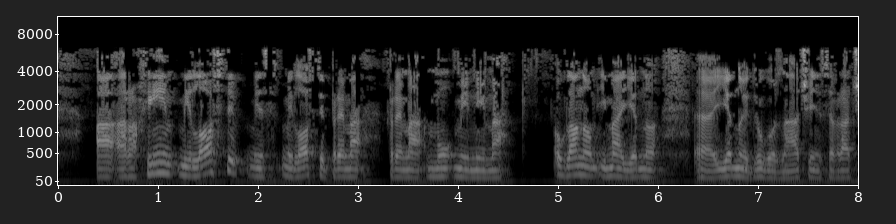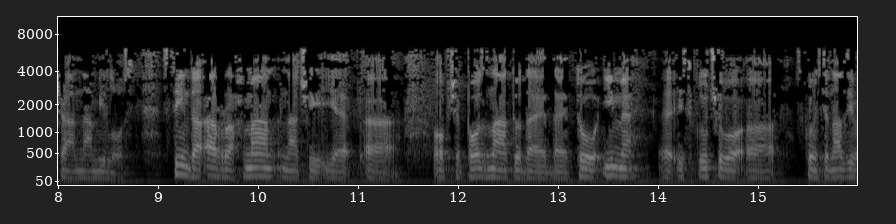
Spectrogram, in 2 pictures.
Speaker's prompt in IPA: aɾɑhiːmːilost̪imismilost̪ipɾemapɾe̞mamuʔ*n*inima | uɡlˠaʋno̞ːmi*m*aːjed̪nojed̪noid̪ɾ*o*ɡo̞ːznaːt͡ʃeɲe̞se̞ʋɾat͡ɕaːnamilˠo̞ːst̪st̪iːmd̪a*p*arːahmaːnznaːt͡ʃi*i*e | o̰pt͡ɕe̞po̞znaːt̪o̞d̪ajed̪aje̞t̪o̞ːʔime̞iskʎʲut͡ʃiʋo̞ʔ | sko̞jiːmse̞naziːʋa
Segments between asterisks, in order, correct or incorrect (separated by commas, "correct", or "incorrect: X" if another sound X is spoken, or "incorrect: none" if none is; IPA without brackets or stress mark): incorrect: m, correct, incorrect: u, incorrect: ʔ, incorrect: j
